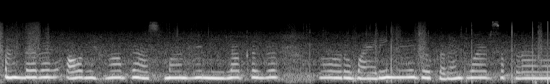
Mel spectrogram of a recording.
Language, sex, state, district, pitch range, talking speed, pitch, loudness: Hindi, female, Bihar, West Champaran, 295-320 Hz, 195 wpm, 310 Hz, -11 LUFS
